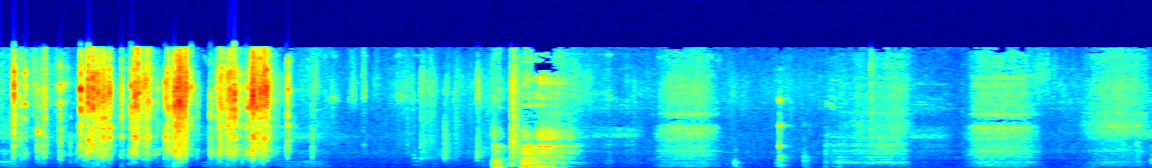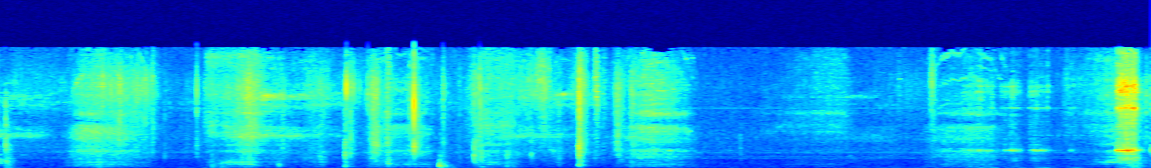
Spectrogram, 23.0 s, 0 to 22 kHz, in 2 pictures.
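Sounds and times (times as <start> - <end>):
file rasping on metal pipe: 21.2 - 23.0.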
